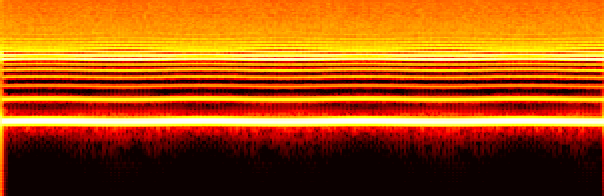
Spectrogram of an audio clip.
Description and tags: The vowel “E" ordered within a standard scale of one octave starting with root.
e, formant, speech, supercollider, voice, vowel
